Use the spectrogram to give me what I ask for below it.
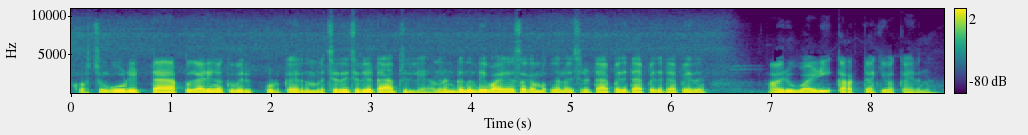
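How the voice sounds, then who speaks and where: A mid-range, mellow voice races along as this vlogger chats informally through a hands-on installation demo. He thinks aloud while working, recorded by an action camera on his helmet.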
